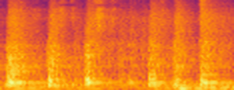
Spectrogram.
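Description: Large acoustic drum kit played hard: a steady run of heavy drum strokes backed by bass drum, about three a second, each stroke ringing briefly.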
